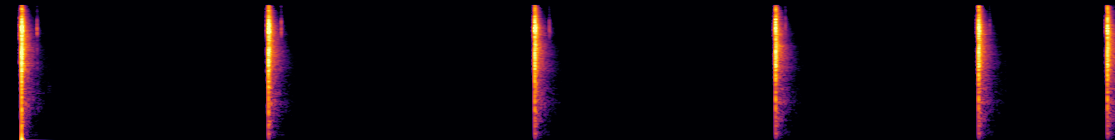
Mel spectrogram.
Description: Paintball Gun Fire

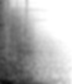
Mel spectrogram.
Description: Single Gunshot

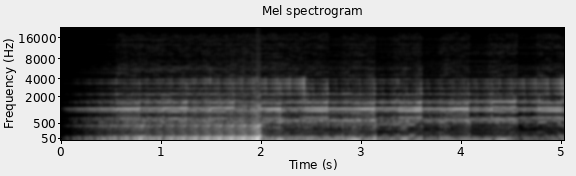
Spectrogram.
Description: Telephone

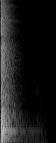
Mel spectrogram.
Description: Book Slamming Shut

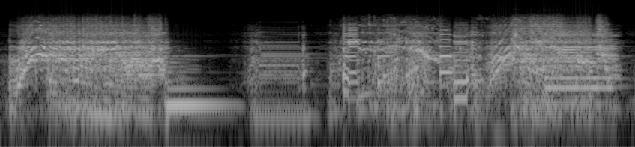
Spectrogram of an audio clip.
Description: Electric Guitar Slide

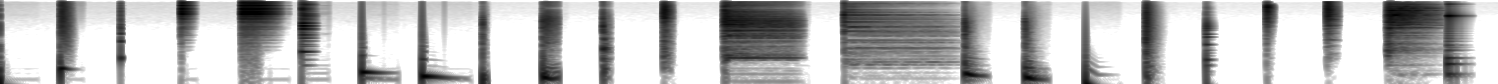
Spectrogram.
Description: Classic Drum Machines; Reel For Morphagene

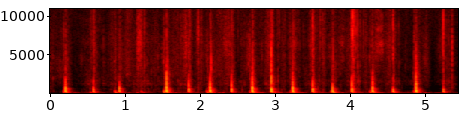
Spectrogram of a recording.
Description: Fast Foolsteps Hardwood

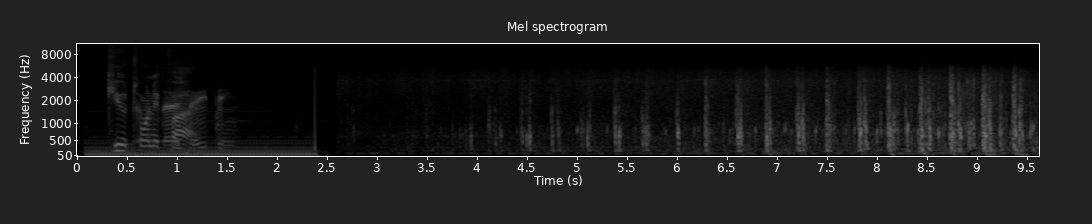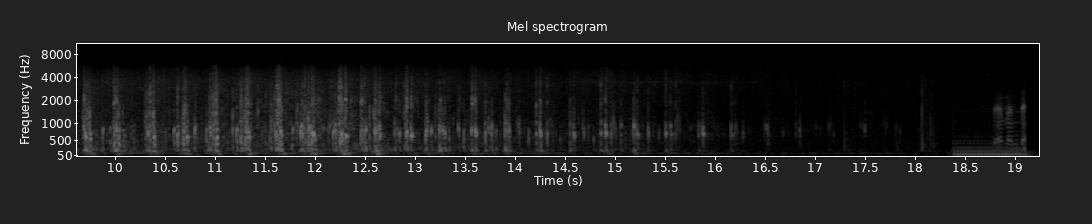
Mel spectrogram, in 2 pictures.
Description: Horse On Cobblestone

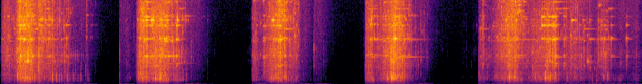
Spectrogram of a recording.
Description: Small Metal Pieces Shakes

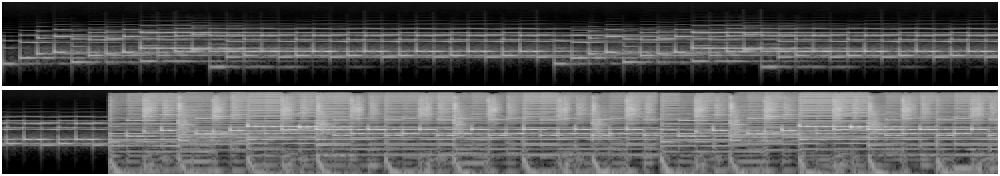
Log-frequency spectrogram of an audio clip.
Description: Video Game Menu Music

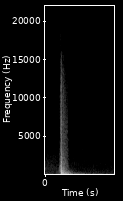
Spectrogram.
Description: Closing Car Door

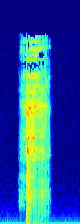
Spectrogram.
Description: Keys Drop

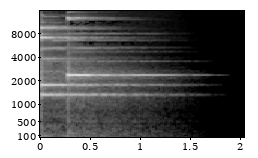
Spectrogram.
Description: Star Twinkle Ding

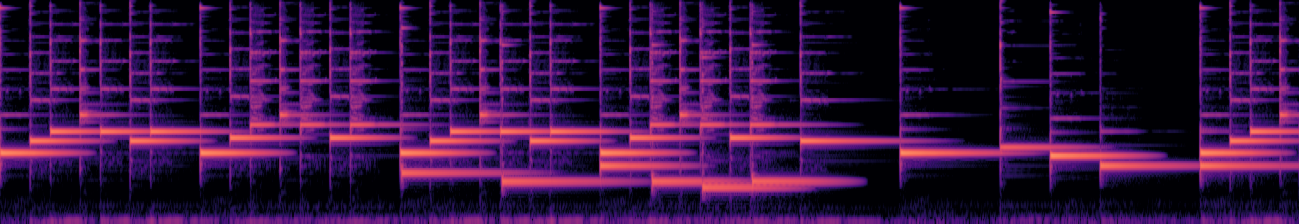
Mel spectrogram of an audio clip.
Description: Happy Again

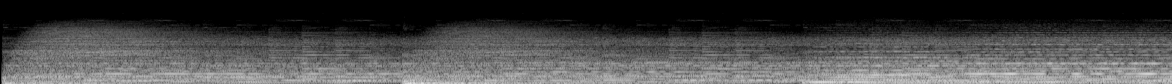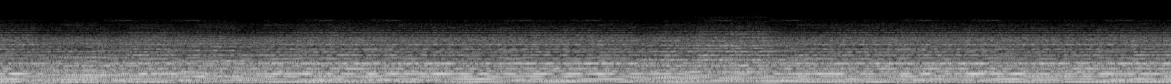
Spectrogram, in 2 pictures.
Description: Epic Powerful Theme

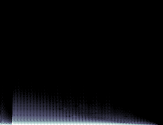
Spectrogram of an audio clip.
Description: Acid Bass; Spankmyfilth

